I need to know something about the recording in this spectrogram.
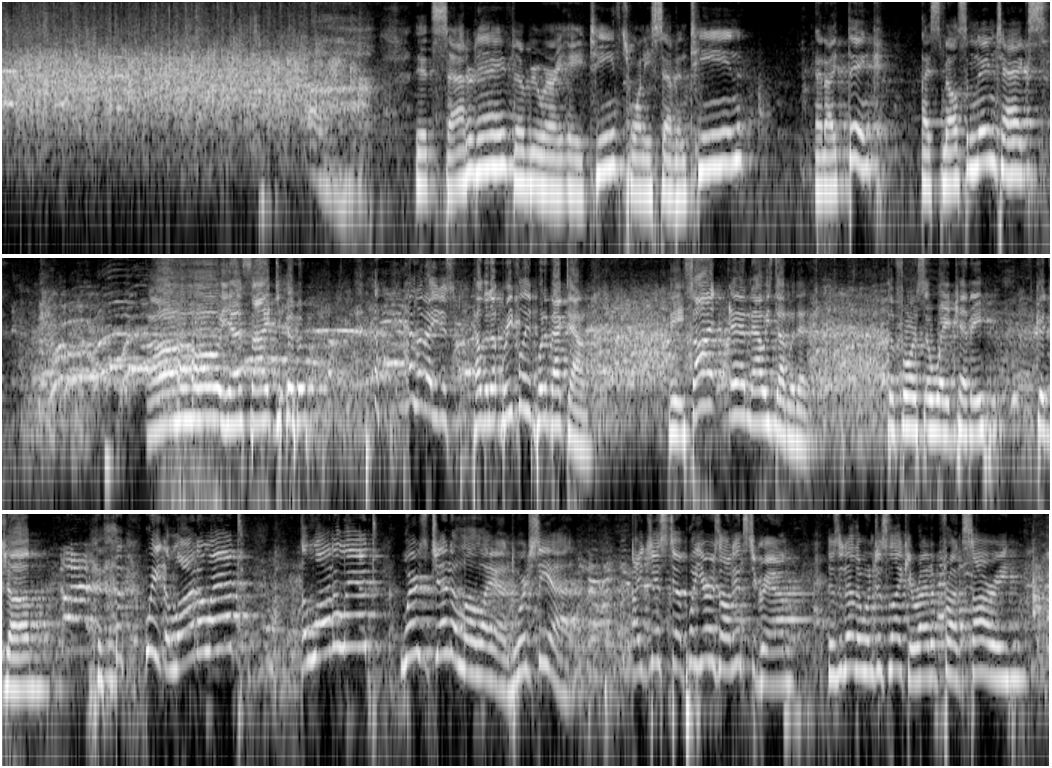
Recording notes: Live from Goodnight's Comedy Club in Raleigh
